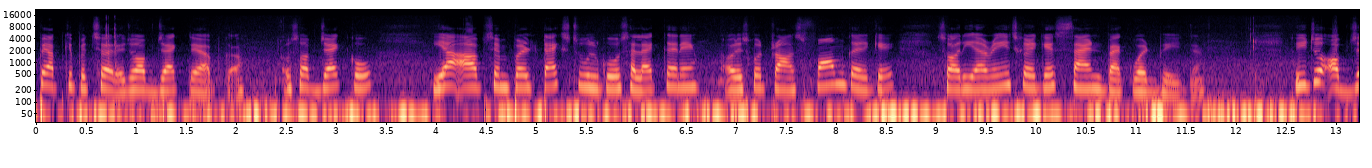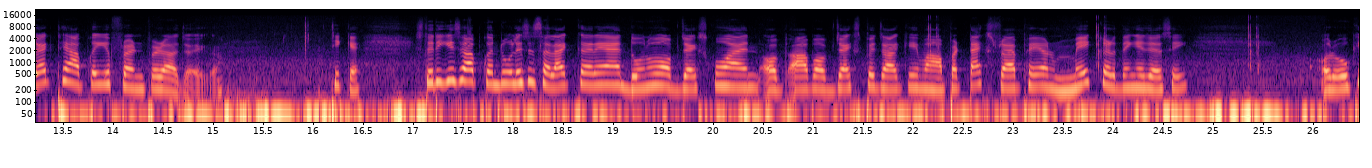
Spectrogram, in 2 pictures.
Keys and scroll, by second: 17.6 ctrl+a.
